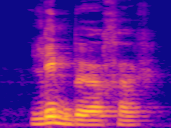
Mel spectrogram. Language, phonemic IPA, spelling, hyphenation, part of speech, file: Dutch, /ˈlɪmˌbʏr.ɣər/, Limburger, Lim‧bur‧ger, noun / adjective, Nl-Limburger.ogg
- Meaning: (noun) a person from Limburg, a Limburger; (adjective) of, from or relating to Limburg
